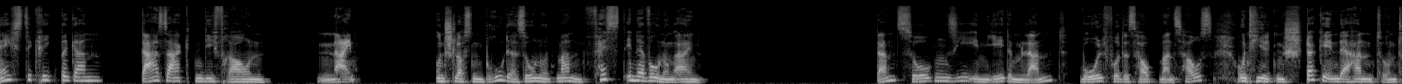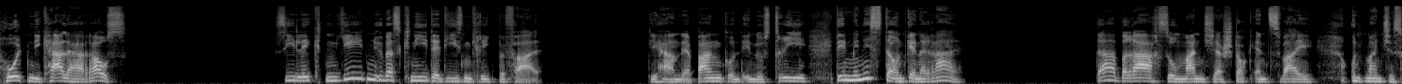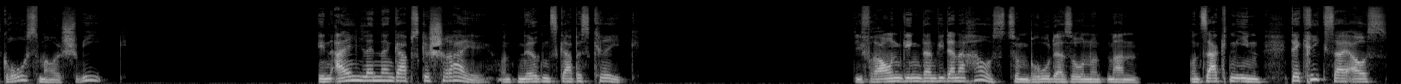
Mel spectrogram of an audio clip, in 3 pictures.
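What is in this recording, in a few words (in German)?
Hörprobe Gedicht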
